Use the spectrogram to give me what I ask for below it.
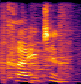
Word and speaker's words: chitin: Although the squids lack exterior shells, they have a vestigial shell inside, made of chitin, which is spelled chitin.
